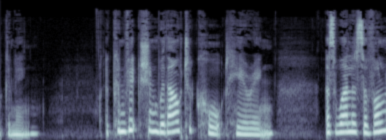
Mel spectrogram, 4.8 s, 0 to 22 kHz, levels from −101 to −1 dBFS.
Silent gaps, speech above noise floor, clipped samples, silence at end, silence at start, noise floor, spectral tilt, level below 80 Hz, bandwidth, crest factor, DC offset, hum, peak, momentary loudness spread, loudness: none; 39 dB; under 0.1%; 0 s; 0.1 s; -58 dBFS; -5 dB/octave; -58 dBFS; 16.5 kHz; 16 dB; under 0.1%; none; -4 dBFS; 12 LU; -20 LUFS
